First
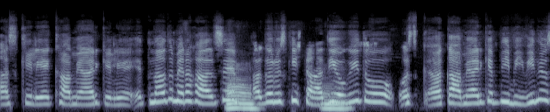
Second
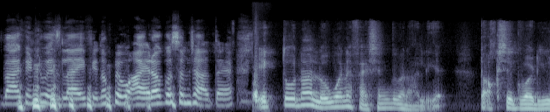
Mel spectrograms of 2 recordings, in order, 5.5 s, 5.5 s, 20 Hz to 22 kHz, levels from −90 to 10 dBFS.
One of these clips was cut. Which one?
second; 1 cut; at 2.4 s

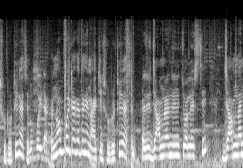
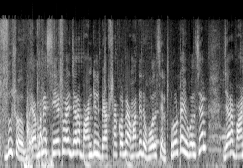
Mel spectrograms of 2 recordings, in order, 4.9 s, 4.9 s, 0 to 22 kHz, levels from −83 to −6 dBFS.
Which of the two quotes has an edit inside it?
first; 1 cut; at 2.8 s

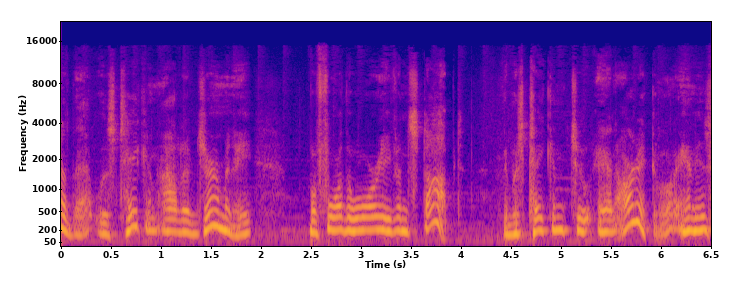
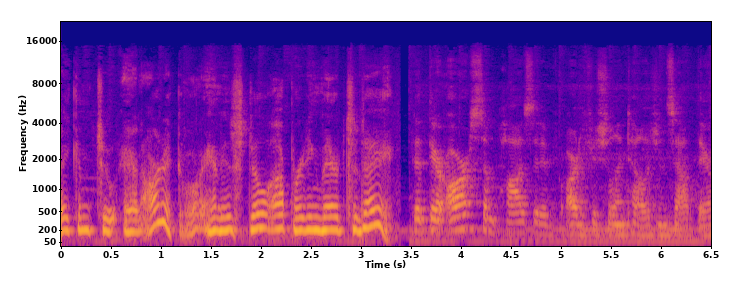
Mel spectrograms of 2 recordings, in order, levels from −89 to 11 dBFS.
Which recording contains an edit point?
second; 1 cut; at 3.4 s

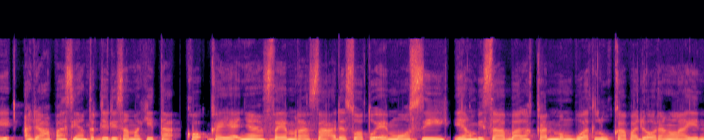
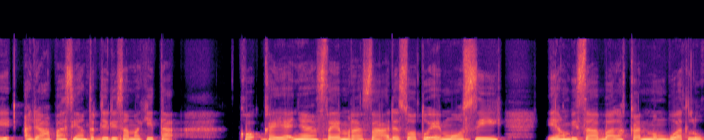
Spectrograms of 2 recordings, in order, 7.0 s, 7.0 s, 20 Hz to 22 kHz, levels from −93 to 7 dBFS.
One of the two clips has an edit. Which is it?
first; 2 cuts; at 1.7 s, 4.5 s

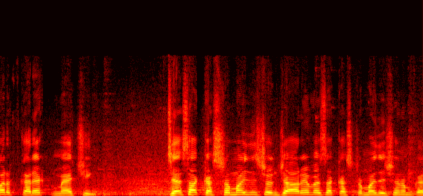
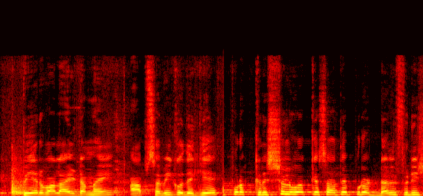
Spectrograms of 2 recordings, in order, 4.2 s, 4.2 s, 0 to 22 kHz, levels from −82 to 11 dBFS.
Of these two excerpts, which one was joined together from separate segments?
second; 1 cut; at 2.3 s

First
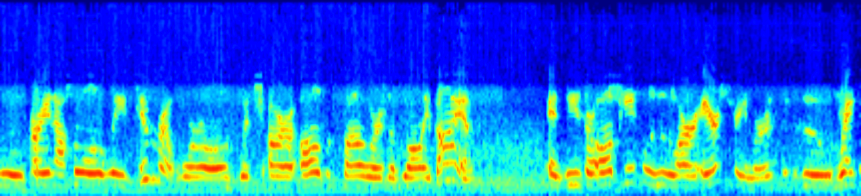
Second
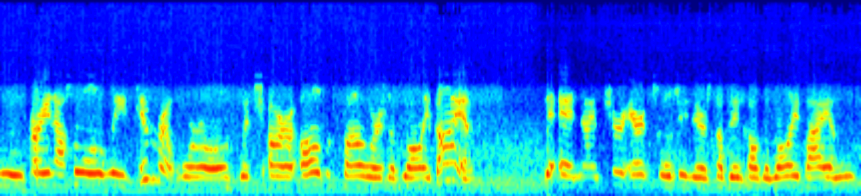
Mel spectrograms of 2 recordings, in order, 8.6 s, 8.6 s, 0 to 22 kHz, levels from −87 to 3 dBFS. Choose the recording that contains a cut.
first; 1 cut; at 5.3 s

